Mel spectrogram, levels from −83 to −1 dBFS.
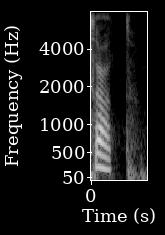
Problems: low volume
